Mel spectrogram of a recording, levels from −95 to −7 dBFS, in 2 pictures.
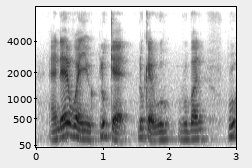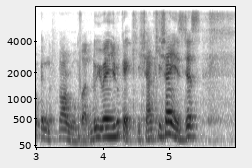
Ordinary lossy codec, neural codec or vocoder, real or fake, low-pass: none; none; real; 7.2 kHz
